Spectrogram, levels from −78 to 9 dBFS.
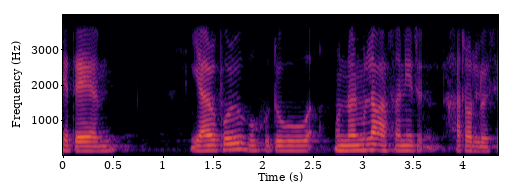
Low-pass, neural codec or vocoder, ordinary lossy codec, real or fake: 3.6 kHz; none; none; real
